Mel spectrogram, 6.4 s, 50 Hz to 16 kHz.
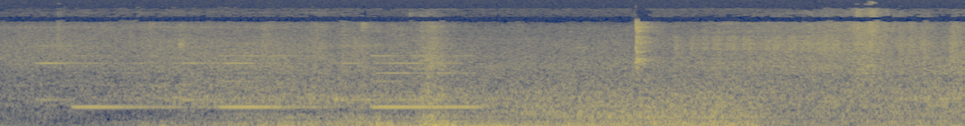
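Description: Door chime of a JR East E233-series commuter train sounding a high-low two-tone signal three times. A knock follows, typical of the doors shutting. The train's low running noise then builds as it starts to pull out of the station.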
